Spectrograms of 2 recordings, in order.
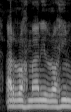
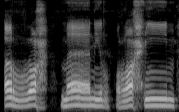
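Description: First: আর রহমানির রহিম with a light হ; plain h in আর রহমানির রহিম; common mispronunciation. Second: Slow আর রহমানির রহিম with mid-throat হ; drawn-out আর রহমানির রহিম, strong হ; correct heavy ha. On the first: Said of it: "অধিকাংশ লোক যেই ভুলটি করে". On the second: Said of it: "হাটি হলকের মাঝখান থেকে". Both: Shown as a demonstration.

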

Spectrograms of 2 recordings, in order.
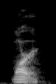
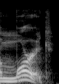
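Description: First: "Mark" with the final k unreleased; swallowed k. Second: Said in the usual way. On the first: Shown as a demonstration. Teacher showing learners lost plosion, "Mark" with silent k. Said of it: "把声音给吞掉". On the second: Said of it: "Mark结尾的k".

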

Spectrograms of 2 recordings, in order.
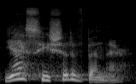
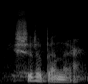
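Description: First: Said in the usual way. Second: A hushed echo of the line before; soft echo. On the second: Shown as a demonstration. Preacher letting the admission sink in, softly echoed. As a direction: repeat it much softer, letting it sink in.

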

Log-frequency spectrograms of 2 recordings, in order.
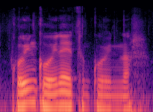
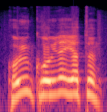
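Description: First: Softer, slower replay of the pun; quiet repeat. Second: Loud pun. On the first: Shown as a demonstration. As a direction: savour the joke quietly. (kelime oyununu alçak sesle yavaşça tekrarlama) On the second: Real, not acted. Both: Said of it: "Yeni espri".

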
